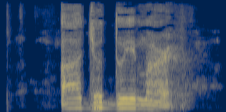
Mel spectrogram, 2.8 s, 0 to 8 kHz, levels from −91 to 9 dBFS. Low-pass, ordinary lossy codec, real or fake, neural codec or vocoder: 7.2 kHz; MP3, 32 kbps; fake; codec, 16 kHz, 8 kbps, FreqCodec, larger model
